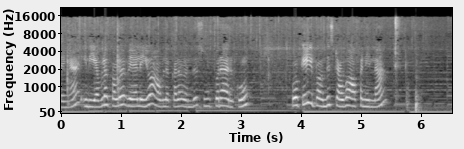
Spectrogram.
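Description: A spatula stirring thick onion-tomato masala in a nonstick pan, squeaking against the pan surface with each back-and-forth stroke. The strokes pause about three seconds in, resume a second later, and end with a short click.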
